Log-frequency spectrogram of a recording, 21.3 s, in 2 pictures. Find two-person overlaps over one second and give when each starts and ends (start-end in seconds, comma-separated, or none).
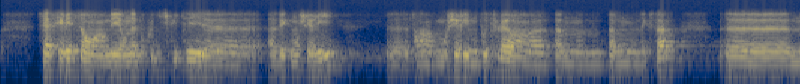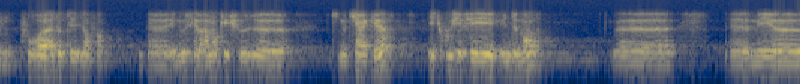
none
